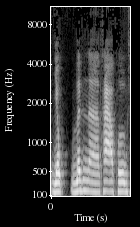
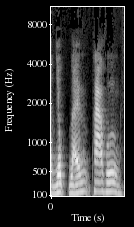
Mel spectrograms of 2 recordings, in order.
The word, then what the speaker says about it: linh: Mà trong khi lệnh á, âm chữ đó cùng một chữ Hán, nếu mà đọc là lệnh thì là mệnh lệnh, ra lệnh. Còn nếu đọc là linh là khiến cho. Vậy chúng ta mà đọc lệnh thì ra lệnh. Vậy dục linh tha phương sở hữu chúng sanh, mà đọc là dục lệnh tha phương sở hữu chúng sanh là à, muốn ra lệnh cho tất cả chúng sanh ở phương khác, nó đâu đúng nghĩa đâu.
